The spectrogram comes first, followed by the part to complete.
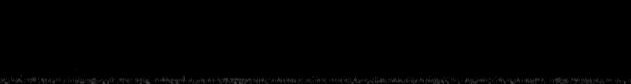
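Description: Near silence: faint soft ticks, a few a second, of a cat licking another cat's fur while grooming it, over a low steady hum.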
